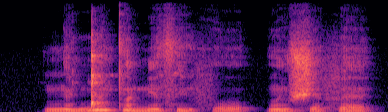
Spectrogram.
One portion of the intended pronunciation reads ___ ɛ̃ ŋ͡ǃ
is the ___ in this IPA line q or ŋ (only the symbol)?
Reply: ŋ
